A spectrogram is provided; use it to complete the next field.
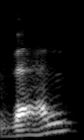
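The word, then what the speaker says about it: ظاء: You must put your tongue all the way upwards the roof of your mouth to produce it correctly while saying that.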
